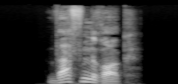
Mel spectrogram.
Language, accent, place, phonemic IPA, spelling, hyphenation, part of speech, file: German, Germany, Berlin, /ˈvafn̩ˌʁɔk/, Waffenrock, Waf‧fen‧rock, noun, De-Waffenrock.ogg
- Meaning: 1. tunic of a knight 2. military uniform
